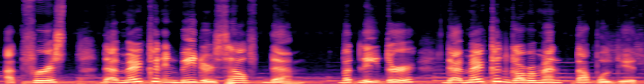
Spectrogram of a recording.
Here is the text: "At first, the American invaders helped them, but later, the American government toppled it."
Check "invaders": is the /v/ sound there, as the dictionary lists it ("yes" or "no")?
no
